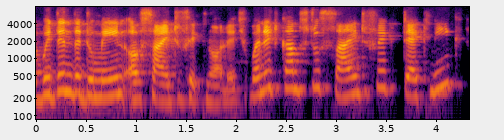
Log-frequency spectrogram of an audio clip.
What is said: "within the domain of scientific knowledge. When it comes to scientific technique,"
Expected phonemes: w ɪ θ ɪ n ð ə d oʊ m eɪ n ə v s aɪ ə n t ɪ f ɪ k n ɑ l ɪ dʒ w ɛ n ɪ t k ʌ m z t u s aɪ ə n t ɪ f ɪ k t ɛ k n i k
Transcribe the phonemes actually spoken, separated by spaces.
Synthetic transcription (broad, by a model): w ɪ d ɪ n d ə d oʊ m eɪ n ə v s aɪ ə n t ɪ f ɪ k n ɑ l ɪ dʒ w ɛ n ɪ t k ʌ m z t u s aɪ ə n t ɪ f ɪ k t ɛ k n i k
